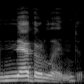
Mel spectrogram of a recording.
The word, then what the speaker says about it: Netherland: case you don't know my first name is Netherland like the country and people often ask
